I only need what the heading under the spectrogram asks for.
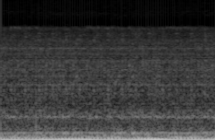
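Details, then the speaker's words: Car bought at auction, sold as totally dead but started once the battery was connected; the cold engine idles with a low, uneven drone and slight stumbling pulses. Owner suspects a damaged engine. Rough running when cold. "look you can hear even cold engine is working not"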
